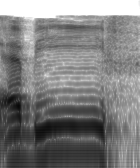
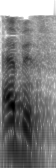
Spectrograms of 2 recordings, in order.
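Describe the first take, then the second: First: The vowel before the f is drawn out long. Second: The vowel before the f is kept short. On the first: The speaker calls it wrong. "We're not saying Abif" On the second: The speaker calls it right. "We're making it short"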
